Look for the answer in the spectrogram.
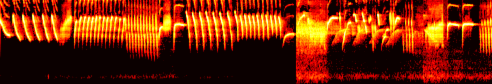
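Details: Canary singing for training young canaries: rapid trilled runs of descending notes, a buzzy rattle, then sharper rising notes with a rougher, noisier stretch later.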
